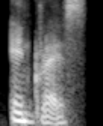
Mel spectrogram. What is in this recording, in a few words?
"ingress", Indian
